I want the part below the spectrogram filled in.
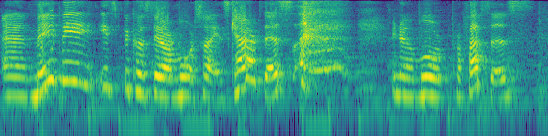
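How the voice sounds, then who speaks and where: A woman giving a casual, unscripted fan review of a ranked list, halting and thinking aloud, often chuckling. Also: fairly high pitch, expressive, soft background music.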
